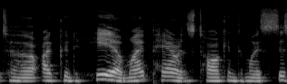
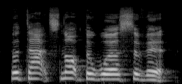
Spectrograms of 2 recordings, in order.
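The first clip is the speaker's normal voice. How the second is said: louder and rising with anger; 5 semitones higher, 5 dB louder than usual. A narrator's reading. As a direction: push it up, voice climbing. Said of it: "my voice rising".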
